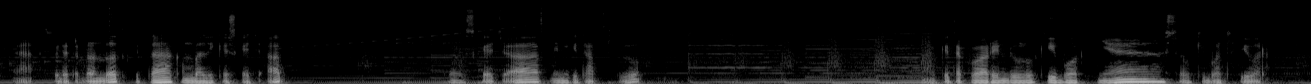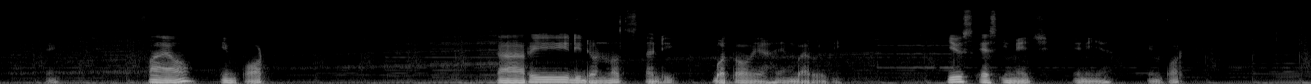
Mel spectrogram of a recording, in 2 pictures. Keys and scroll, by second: 1.1 super+Tab, 3.9 o, 5.5 space, 6.0 BackSpace, 7.2 BackSpace.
